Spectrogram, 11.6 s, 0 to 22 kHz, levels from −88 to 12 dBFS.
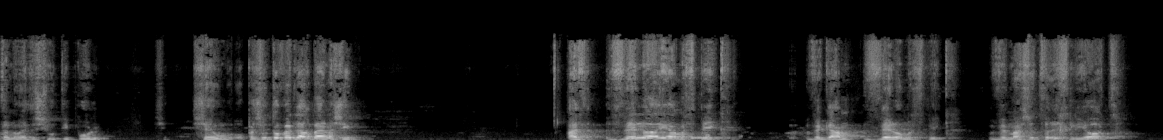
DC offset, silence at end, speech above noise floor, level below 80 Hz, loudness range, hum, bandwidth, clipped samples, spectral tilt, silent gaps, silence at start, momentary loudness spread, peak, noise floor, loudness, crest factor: under 0.1%; 0.4 s; 53 dB; -64 dBFS; 4 LU; none; 17 kHz; under 0.1%; -4.5 dB/octave; none; 0 s; 20 LU; -2 dBFS; -73 dBFS; -21 LUFS; 22 dB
